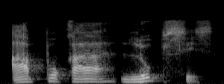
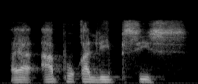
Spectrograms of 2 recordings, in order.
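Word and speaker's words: ἀποκάλυψις: kahulugan ng apocalypsis apocalupsis pero sa tamang pronunciation sa Greg ang ginamit kasi yung yung U no katumbas yun ng I sa atin eh apocalypsis pero Kung babasahin mo ang naglagay na paraan ng pagbasa nakalagay apocalypsis.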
